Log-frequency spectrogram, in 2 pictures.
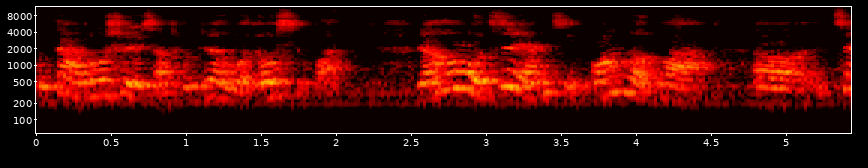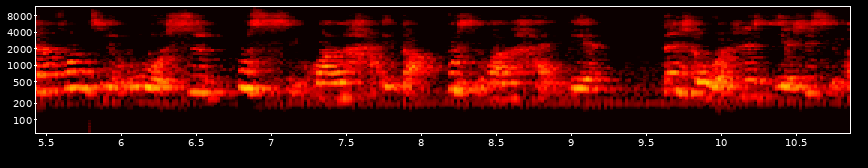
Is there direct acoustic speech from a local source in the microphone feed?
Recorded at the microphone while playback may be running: No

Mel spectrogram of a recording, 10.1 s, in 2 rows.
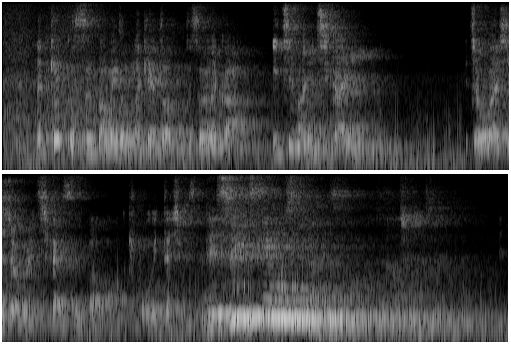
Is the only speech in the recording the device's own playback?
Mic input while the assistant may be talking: No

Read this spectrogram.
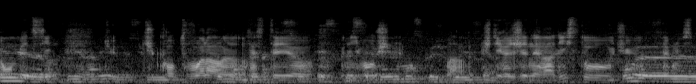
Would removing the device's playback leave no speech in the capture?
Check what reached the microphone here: No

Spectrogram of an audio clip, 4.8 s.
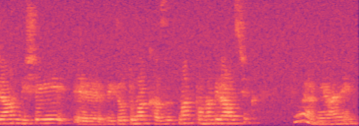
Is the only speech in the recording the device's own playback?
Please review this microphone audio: Yes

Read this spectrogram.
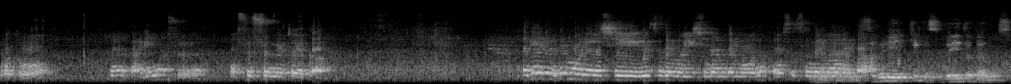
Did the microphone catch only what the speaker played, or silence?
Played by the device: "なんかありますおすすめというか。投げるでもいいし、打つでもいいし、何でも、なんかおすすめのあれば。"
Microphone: No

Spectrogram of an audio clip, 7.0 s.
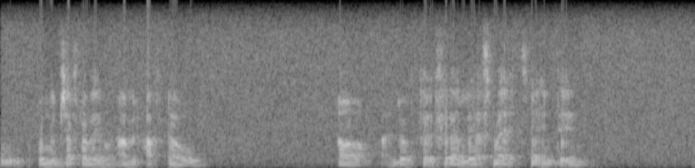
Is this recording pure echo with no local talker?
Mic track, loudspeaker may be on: Yes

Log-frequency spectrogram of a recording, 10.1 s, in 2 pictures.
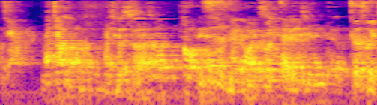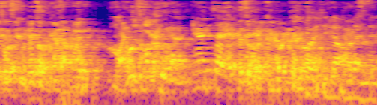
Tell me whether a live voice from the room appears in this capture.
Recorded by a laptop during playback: Yes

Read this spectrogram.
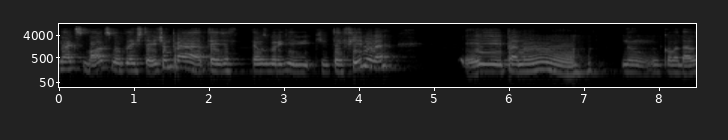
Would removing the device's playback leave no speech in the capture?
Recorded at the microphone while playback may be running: Yes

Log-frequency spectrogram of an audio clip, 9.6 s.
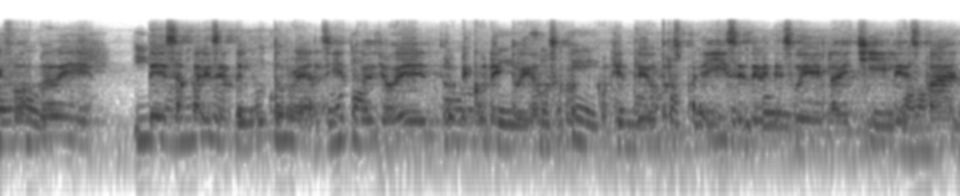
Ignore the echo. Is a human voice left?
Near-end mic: Yes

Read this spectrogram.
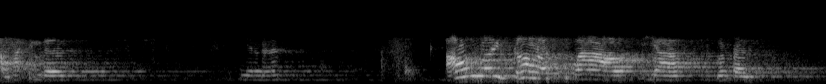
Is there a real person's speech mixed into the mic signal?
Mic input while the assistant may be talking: No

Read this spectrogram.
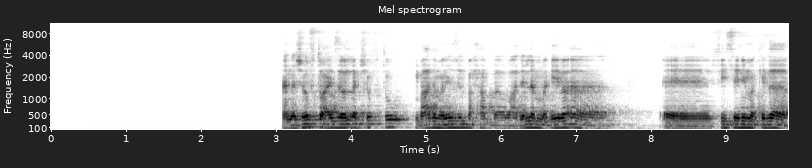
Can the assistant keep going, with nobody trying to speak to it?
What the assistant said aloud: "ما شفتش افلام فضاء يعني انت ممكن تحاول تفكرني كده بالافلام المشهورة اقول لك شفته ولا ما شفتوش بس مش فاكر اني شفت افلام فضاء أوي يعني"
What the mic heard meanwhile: No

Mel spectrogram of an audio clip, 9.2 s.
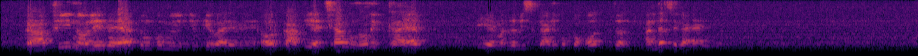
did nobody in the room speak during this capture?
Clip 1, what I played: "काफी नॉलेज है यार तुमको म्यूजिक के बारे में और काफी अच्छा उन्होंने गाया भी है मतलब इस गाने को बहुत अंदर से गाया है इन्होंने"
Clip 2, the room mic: Yes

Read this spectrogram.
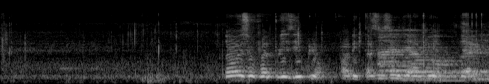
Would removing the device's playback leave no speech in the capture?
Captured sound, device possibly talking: No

